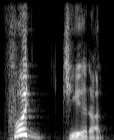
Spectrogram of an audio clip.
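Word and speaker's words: فجرت: Itu kalau orang yang baca Quran tuh kadang-kadang tasdid ini nggak mau dibaca pujirat, padahal ini double fujirat.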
